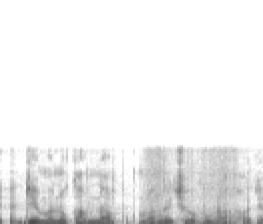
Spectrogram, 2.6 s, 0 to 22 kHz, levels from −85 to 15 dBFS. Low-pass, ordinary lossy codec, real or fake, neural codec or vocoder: none; none; real; none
